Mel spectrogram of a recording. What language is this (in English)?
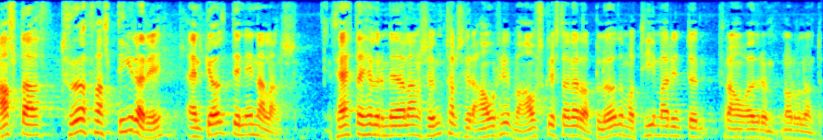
Icelandic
